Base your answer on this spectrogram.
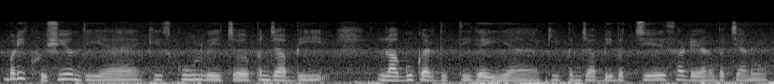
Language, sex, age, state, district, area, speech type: Punjabi, female, 45-60, Punjab, Pathankot, urban, spontaneous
